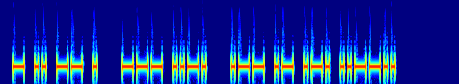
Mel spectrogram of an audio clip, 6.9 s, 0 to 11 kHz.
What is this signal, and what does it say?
Morse code, heard as a keyed tone, about 22 wpm, 700 Hz. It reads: TIME OF WAR?
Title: Sentences from Top 1000 Words - Review Part 2 - 22wpm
